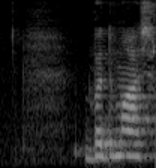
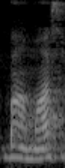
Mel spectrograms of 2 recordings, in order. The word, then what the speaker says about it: BODMAS: इस रूल के अकॉर्डिंग क्या होता है, बदमाश रूल, बामास रूल भी बोलते हैं कई इसको। इसकी प्रोनाउंसिएशन हर किसी के अकॉर्डिंग अलग है, लेकिन मैं इसे बदमाश रूल ही बोलती हूँ।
